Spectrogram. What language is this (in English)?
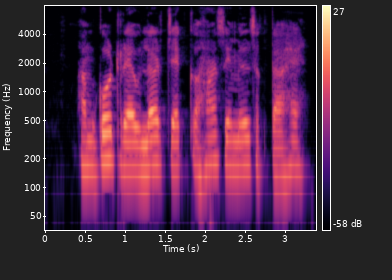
Hindi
